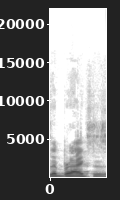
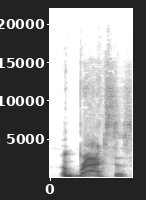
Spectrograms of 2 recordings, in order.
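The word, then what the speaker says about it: Abraxas: translate that for everybody it's it actually is pronounced a braxas I thought the X was like maybe like a Mexican X where it was like oh like a sound but it's no it's AIS abraxis all right so I put you on to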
